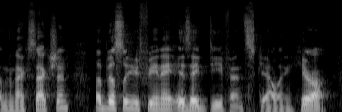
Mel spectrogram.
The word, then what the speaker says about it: Yufine: the character's name as you could hear she pronounces it upup which is very close to eup so so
